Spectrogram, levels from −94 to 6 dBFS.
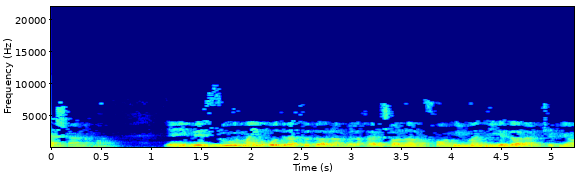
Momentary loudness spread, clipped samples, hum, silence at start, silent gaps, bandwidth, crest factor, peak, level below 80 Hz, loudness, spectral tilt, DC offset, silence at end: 12 LU; under 0.1%; none; 0 s; none; 9.8 kHz; 18 dB; -12 dBFS; -64 dBFS; -29 LUFS; -7 dB/octave; under 0.1%; 0 s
